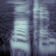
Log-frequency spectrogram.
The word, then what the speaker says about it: Martin: From the very first, Bigourdin decreed that he should be Monsieur Martin, Martin pronounced French fashion, and as Monsieur Martin he introduced him to the Café de l'Univers, and Monsieur Martin he was to all Brantôme.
